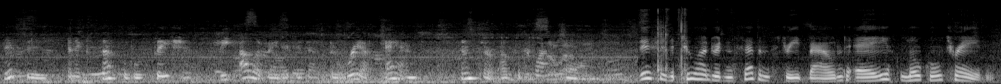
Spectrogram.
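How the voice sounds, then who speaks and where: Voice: very animated, moderate pace, muffled recording. An automated subway announcer voice made of spliced-together recorded words, stiff and evenly paced. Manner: stiff, evenly paced, pieced-together phrases with sudden pitch jumps between words. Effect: spliced-together recorded words over a train loudspeaker. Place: inside a moving subway car. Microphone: train loudspeaker picked up from across the car. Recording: echoey loudspeaker heard from far off with loud train noise.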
